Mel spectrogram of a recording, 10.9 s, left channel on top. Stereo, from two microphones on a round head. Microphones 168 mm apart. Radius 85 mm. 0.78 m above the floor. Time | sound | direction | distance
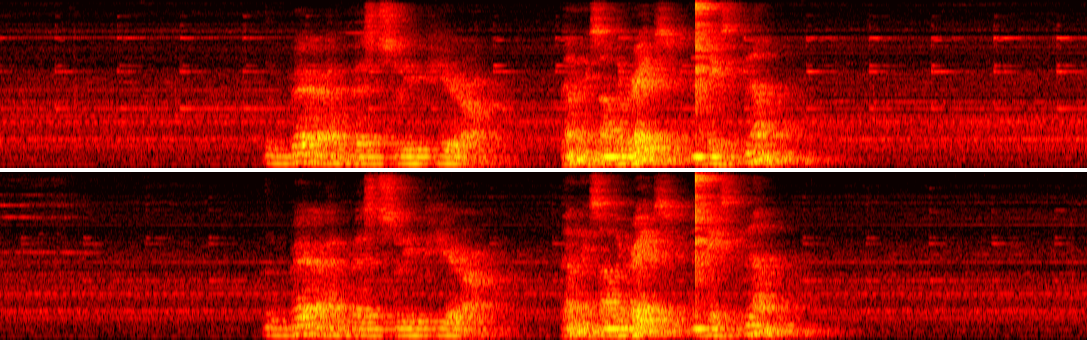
2.6 | a man speaking | 30° right (ahead or behind) | 1.3 m
5.6 | a man speaking | 55° right (ahead or behind) | 1.9 m
7.0 | a finger snap | 30° right (ahead or behind) | 0.6 m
